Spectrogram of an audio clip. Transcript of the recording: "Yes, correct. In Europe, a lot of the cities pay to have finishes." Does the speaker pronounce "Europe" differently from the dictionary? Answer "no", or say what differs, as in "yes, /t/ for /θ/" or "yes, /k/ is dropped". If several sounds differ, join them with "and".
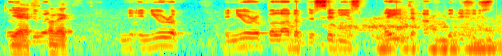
no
